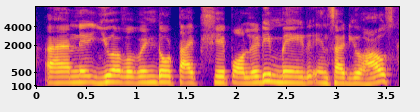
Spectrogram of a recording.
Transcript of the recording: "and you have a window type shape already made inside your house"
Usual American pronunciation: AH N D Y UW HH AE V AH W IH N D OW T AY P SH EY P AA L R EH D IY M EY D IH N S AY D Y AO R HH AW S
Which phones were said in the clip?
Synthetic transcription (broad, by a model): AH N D Y UW HH AE V AH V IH N D OW T AY P SH EY P AA L R EH D IY M EY D IH N S AY D Y AO R HH AW S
